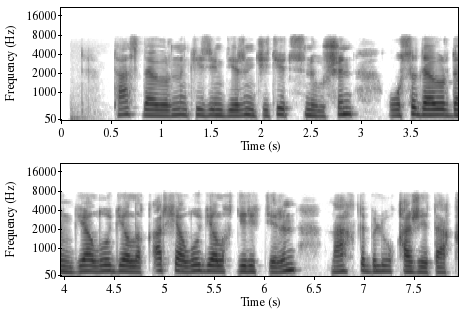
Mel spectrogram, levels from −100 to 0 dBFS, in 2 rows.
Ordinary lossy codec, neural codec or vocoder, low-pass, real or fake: none; none; none; real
